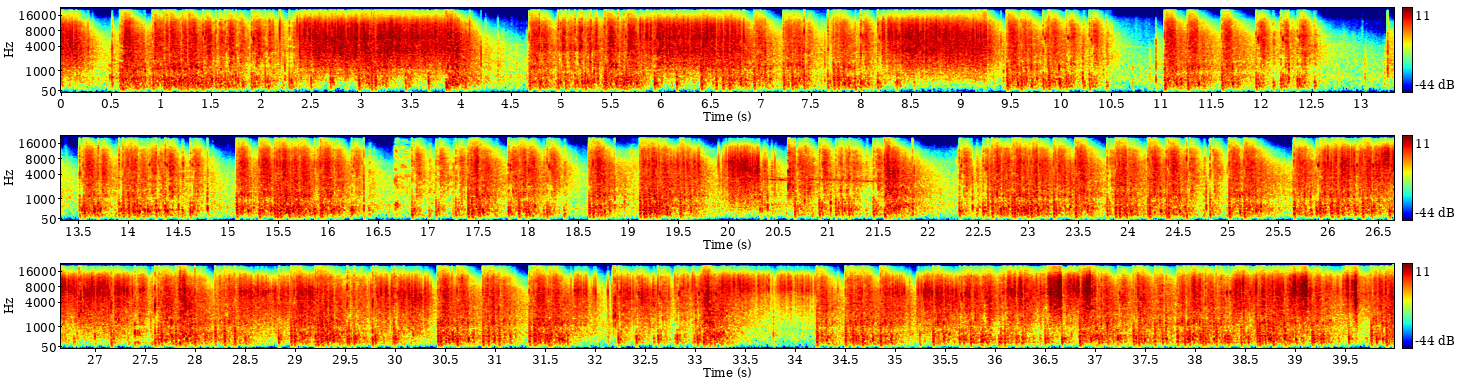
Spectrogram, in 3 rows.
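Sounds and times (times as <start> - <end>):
fireworks and firecrackers banging: 0.0 - 39.9.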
